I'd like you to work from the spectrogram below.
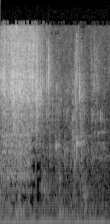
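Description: Tap water running steadily from a faucet to wet combed-back hair, a continuous hissing splash at moderate level, no speech.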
